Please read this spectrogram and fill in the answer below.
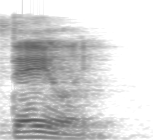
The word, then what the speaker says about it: Daly: You see, my last name's Daly. – D-A-L-Y.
